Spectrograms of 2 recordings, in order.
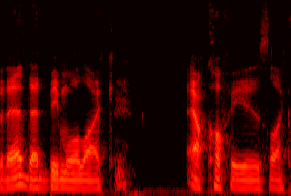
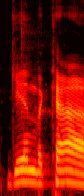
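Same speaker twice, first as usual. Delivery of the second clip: hammed-up Boston accent, much higher and louder, car without r; 7 semitones higher, 13 dB louder than usual. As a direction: bark it like a Boston tough guy. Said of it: "I don't know if that's right".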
